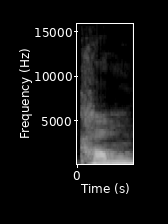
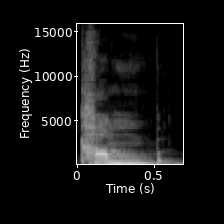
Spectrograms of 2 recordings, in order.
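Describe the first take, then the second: First: The final b sound is silent. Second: The final b sound is pronounced. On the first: The speaker calls it right. "थम बोलेंगे इसको" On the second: The speaker calls it wrong. "थंब नहीं"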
